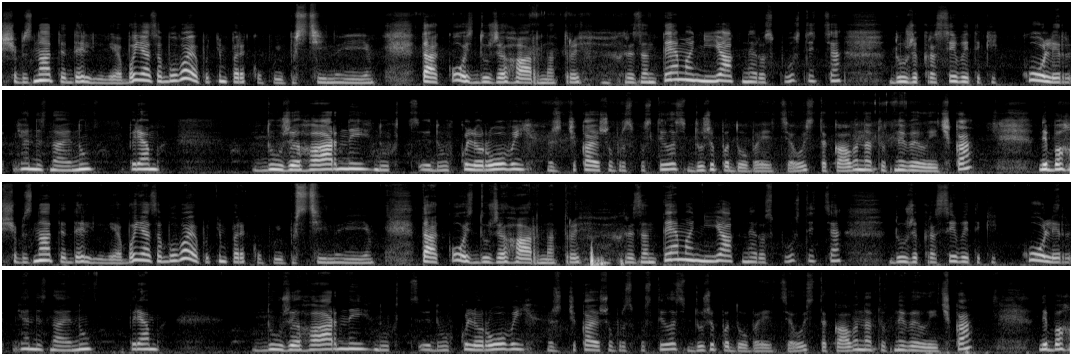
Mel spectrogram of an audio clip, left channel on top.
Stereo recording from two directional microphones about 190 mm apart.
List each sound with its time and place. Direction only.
0.1 s speech: 20° right (ahead or behind); by 12.2 s centre (ahead or behind)
13.5 s speech: 5° right (ahead or behind)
